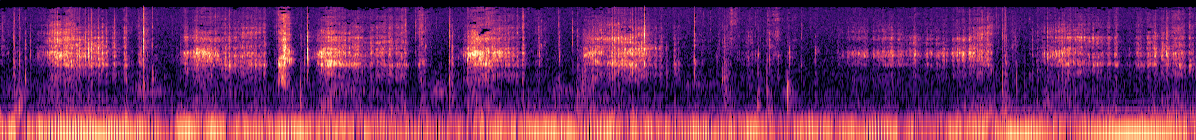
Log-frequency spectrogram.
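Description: A utility knife cuts and shaves a solid bar of dry blue soap into chunks, producing repeated dry scraping and crunchy cutting strokes in bright bursts. A steady low hum runs underneath throughout.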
